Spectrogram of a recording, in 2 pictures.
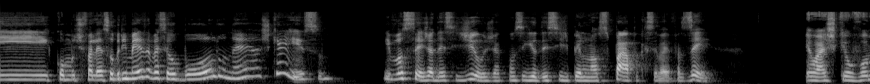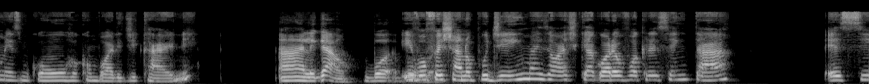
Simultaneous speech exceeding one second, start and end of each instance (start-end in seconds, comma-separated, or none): none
